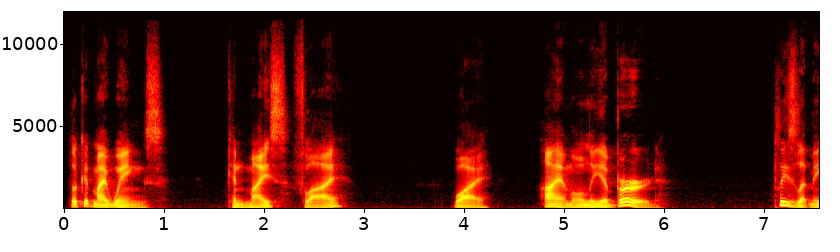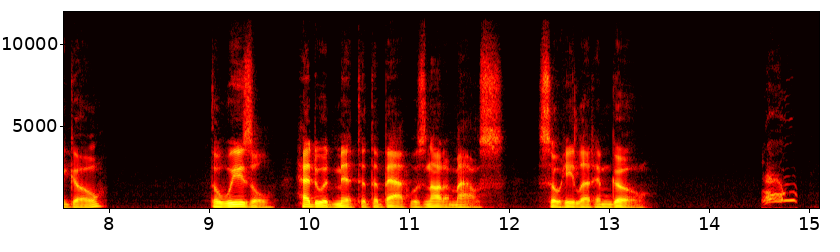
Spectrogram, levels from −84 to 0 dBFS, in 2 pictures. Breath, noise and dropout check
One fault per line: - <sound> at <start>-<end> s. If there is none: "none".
- bark at 14.5-14.9 s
